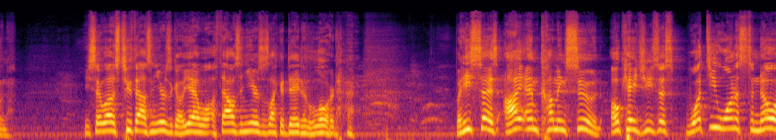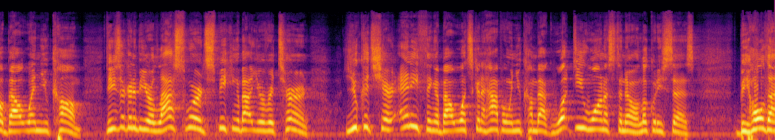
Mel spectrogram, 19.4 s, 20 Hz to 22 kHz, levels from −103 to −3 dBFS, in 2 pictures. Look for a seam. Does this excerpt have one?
no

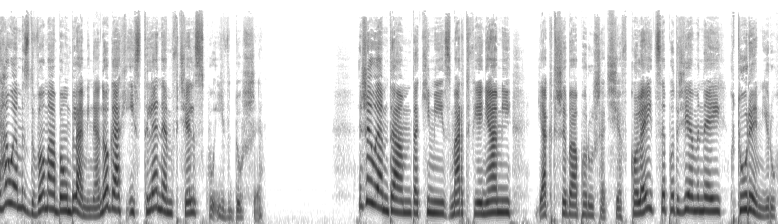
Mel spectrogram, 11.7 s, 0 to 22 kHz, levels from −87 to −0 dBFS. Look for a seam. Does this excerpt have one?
no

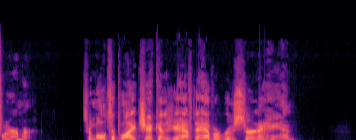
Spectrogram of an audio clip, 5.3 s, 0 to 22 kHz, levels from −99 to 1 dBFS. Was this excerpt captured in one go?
no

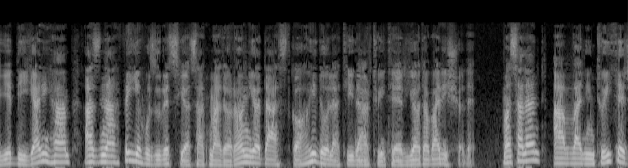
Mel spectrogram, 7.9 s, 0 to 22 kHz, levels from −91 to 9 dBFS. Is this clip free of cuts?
no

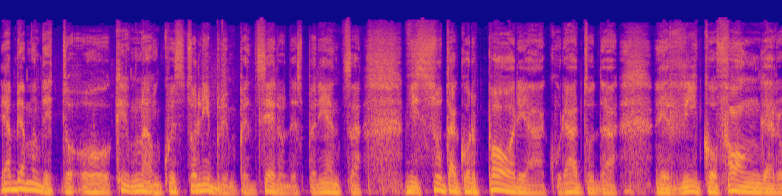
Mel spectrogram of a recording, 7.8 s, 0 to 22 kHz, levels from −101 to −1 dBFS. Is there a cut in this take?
yes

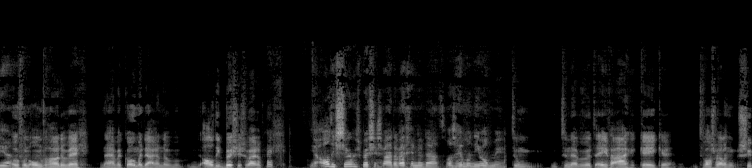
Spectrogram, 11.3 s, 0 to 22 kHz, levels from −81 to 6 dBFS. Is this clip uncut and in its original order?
no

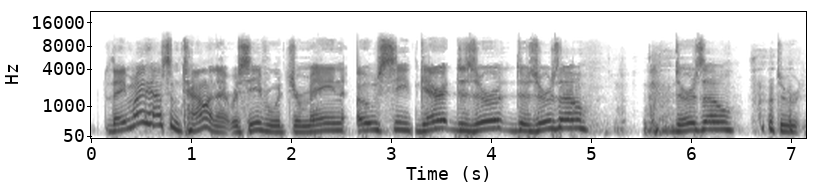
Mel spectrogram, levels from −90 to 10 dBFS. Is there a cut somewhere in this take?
yes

